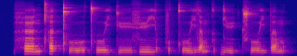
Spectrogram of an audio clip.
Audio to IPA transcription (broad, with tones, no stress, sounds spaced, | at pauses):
h œː˥ n t̪ʰ ɐ˥ t̚ pʰ uː˨˧ t̪ʰ uː˧ j k yː˧ f yː˥ j ʊ˧ k̚ f ʊ˨ k̚ pʰ uː˨˥ j l ɐ˨˩ m k ʊ˥ k̚ j yː˨ k̚ t͡sʰ uː˧ j p ɐ˨˥ m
